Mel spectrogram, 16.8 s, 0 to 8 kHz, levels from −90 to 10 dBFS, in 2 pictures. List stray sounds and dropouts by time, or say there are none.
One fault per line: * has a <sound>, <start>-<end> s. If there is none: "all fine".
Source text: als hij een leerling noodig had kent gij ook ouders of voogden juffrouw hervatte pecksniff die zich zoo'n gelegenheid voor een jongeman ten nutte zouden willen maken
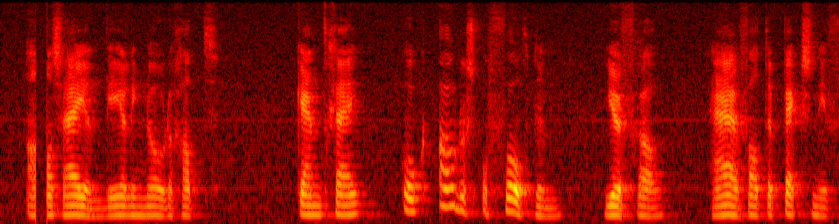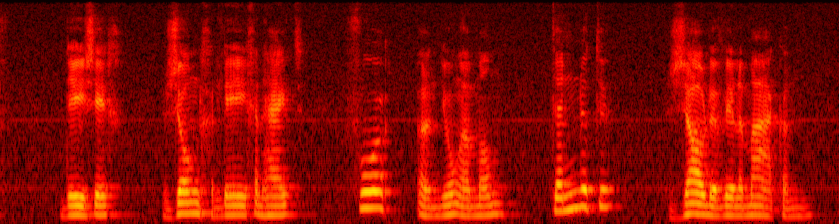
* has a dropout, 0.4-0.5 s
